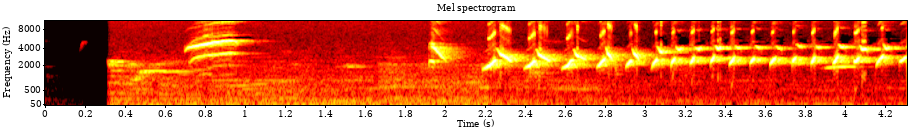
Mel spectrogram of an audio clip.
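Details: White-rumped shama (murai batu) song used as a lure to make other shamas answer and sing: a few sweeping upslurred whistles, then a fast, even series of repeated chirping notes, about five per second.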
